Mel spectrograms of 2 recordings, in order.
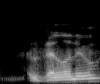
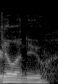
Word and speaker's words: Villeneuve: Yeah, I think Villeneuve, is that how you pronounce his Yeah, I name? think The it's Denis director Villeneuve.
